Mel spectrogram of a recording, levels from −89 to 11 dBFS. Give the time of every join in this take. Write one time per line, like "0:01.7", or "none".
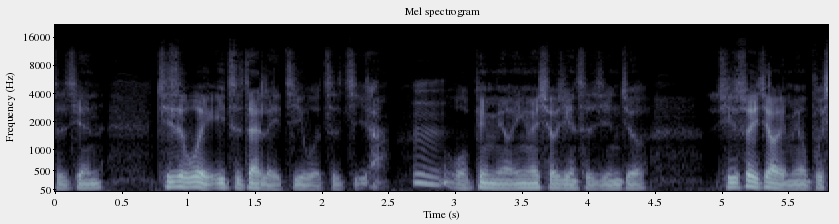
none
